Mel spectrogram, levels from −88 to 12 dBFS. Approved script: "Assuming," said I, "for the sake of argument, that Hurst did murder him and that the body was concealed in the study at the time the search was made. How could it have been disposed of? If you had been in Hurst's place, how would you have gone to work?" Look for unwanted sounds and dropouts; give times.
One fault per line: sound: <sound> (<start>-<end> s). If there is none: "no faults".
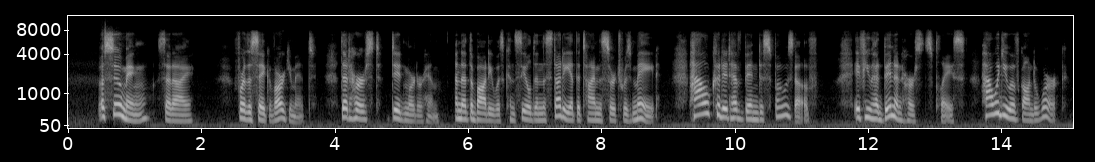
no faults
